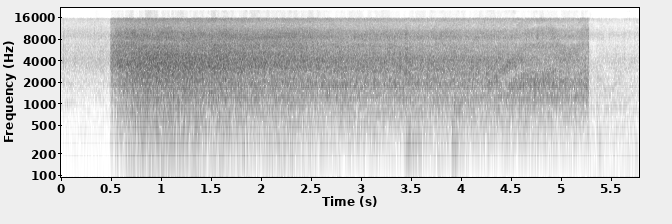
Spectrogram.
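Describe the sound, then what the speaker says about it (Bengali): Water poured into a hot pan of cooking pumpkin greens, a loud steady rushing hiss that starts abruptly, holds for about five seconds, then cuts off. "এখন জল অ্যাড করব।"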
